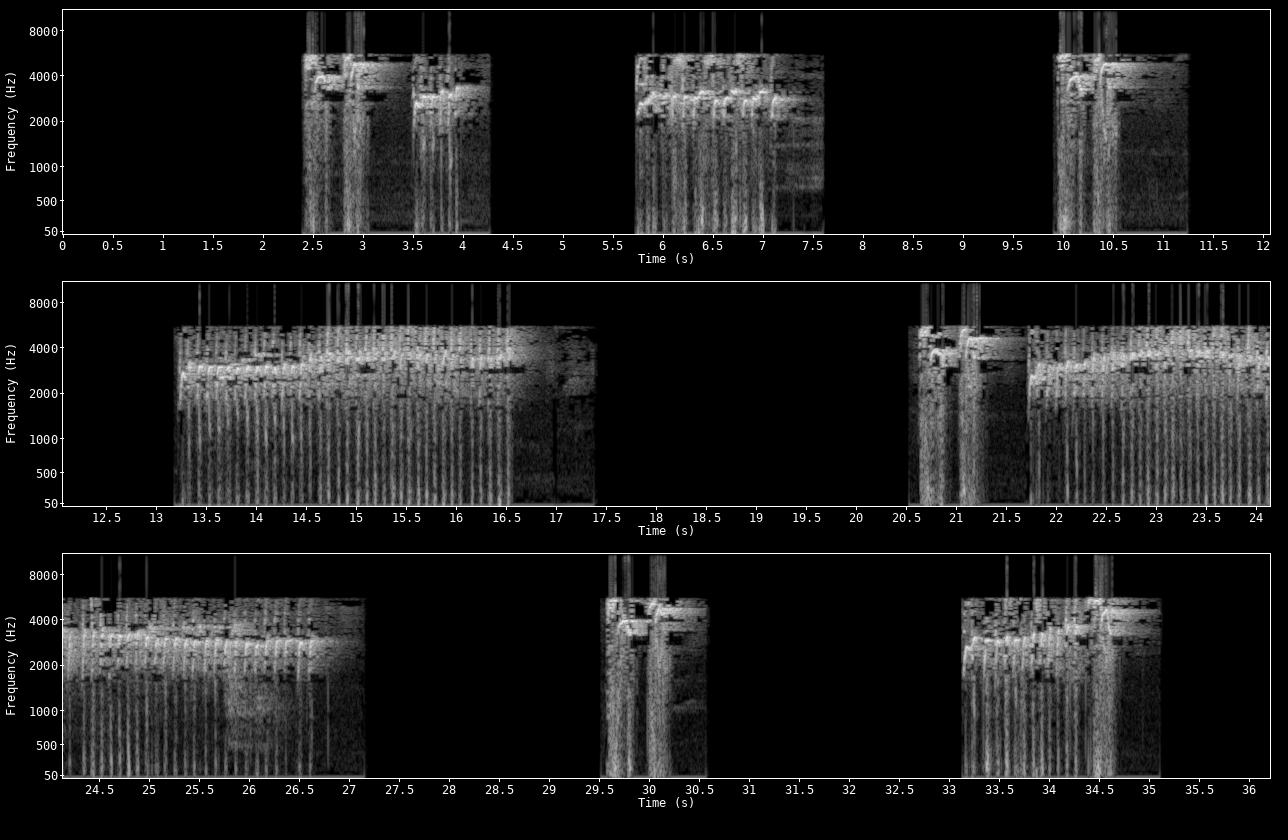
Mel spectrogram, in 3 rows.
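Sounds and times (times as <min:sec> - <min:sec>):
bird song: 0:02.4 - 0:04.3, 0:05.8 - 0:07.6, 0:10.0 - 0:11.3, 0:13.2 - 0:17.5, 0:20.6 - 0:27.2, 0:29.6 - 0:30.6, 0:33.2 - 0:35.2.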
